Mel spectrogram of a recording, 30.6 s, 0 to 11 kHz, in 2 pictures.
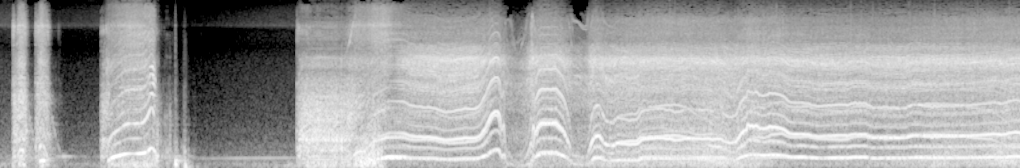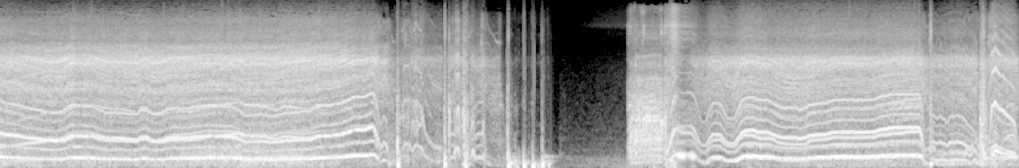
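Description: Racing quadcopter's brushless motors and Ethix S3 propellers whining in flight, the pitch rising and falling with the throttle. Two short rising spin-ups come first, and the whine breaks off for a few seconds about twenty seconds in before it resumes.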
